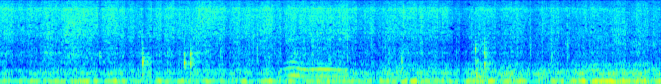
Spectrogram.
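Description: Strips of carrot, bell pepper and onion sizzling in oil in a frying pan while being stirred and tossed with a wooden spatula, with a few light knocks of the spatula against the pan, over a steady low hum.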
